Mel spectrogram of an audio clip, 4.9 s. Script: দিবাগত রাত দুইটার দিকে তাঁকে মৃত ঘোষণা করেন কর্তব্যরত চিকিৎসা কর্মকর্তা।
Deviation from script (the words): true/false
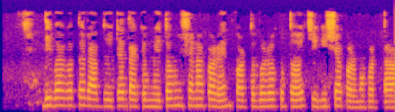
true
